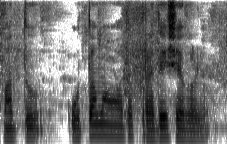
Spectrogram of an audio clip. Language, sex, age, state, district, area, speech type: Kannada, male, 18-30, Karnataka, Dakshina Kannada, rural, spontaneous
